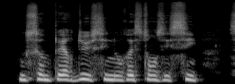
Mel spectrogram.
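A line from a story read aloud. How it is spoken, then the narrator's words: Exclaimed. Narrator (French): s'écria Alessandro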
